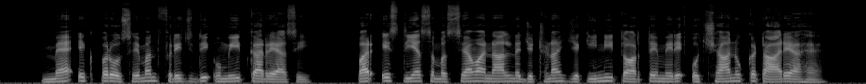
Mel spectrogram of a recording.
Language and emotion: Punjabi, sad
